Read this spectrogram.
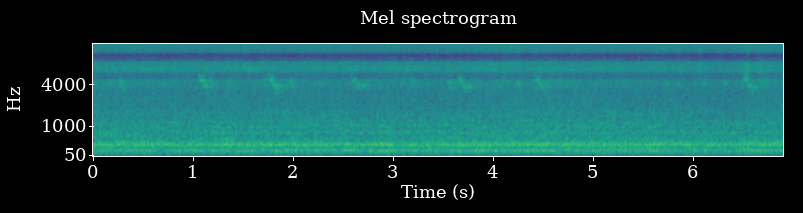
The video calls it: HONEY BEE'S HUMMING SOUND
